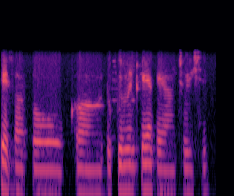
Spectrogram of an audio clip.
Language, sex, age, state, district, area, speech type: Gujarati, male, 18-30, Gujarat, Ahmedabad, rural, conversation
